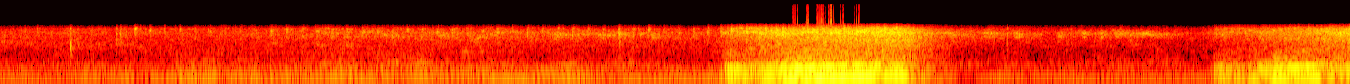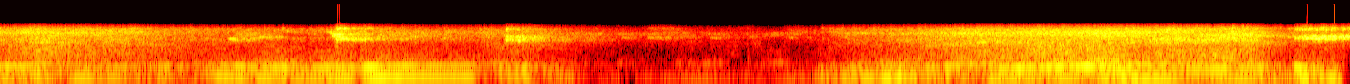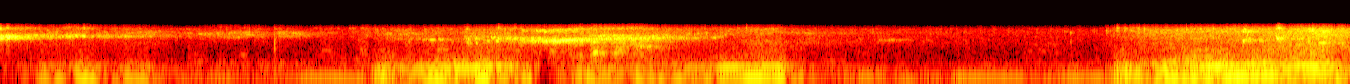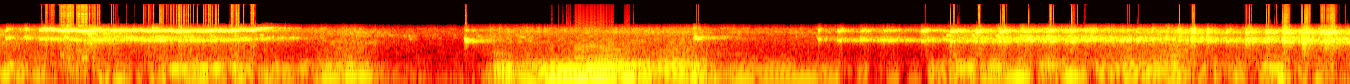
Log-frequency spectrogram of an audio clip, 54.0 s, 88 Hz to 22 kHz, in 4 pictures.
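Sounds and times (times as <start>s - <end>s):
car engine revving hard: 7.0s - 9.6s, 12.1s - 19.3s, 21.6s - 28.8s, 30.6s - 35.6s, 37.9s - 54.0s
tyres squealing: 23.0s - 34.5s, 39.2s - 45.8s, 47.3s - 54.0s.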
